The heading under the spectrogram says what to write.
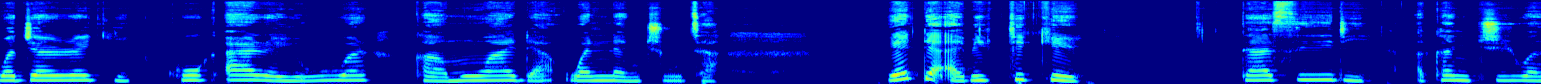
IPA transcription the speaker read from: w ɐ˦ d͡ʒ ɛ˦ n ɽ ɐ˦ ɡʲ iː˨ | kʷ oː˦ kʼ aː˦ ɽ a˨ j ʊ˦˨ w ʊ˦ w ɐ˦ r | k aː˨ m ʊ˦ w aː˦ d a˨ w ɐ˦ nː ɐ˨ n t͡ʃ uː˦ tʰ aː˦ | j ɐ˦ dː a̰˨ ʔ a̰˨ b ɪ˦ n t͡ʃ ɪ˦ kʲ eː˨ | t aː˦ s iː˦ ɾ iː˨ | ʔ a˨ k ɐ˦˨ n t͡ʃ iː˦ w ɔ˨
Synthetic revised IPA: w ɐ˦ d͡ʒ ɛ˦ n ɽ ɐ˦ ɡʲ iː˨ | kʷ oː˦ kʼ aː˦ ɽ a˨ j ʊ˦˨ w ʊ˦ w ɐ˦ r | k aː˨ m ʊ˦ w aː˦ d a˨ w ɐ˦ nː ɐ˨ n t͡ʃ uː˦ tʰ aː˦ | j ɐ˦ dː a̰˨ ʔ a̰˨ b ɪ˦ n t͡ʃ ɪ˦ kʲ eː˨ | t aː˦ s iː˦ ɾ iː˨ | ʔ a˨ k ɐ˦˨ n t͡ʃ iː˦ w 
